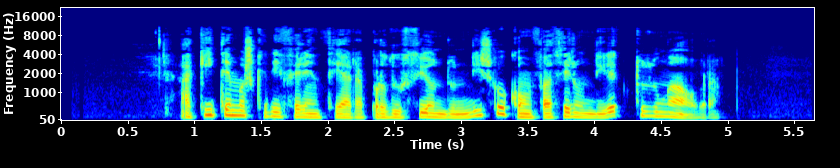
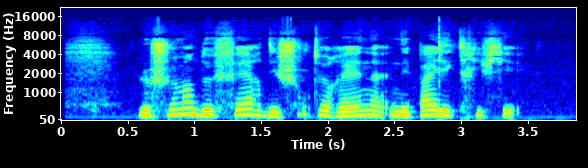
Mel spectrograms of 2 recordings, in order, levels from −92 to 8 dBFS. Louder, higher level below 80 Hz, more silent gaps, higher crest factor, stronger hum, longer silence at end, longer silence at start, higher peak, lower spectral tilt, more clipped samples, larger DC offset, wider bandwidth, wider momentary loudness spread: first, -23 LUFS vs -27 LUFS; about the same, -62 dBFS vs -64 dBFS; neither; about the same, 20 dB vs 16 dB; neither; first, 0.75 s vs 0.45 s; first, 0.75 s vs 0.05 s; first, -4 dBFS vs -12 dBFS; first, -6.5 dB/octave vs -4 dB/octave; neither; neither; second, 11 kHz vs 16 kHz; second, 5 LU vs 12 LU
